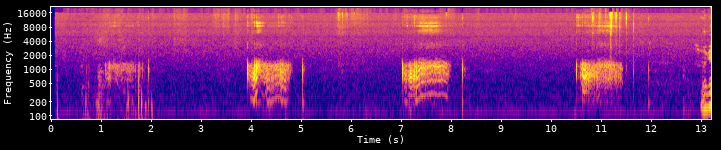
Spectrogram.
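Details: 6-year-old blue chihuahua sleeping: three slow, rhythmic rattling snores about three seconds apart with quiet pauses; snoring.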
